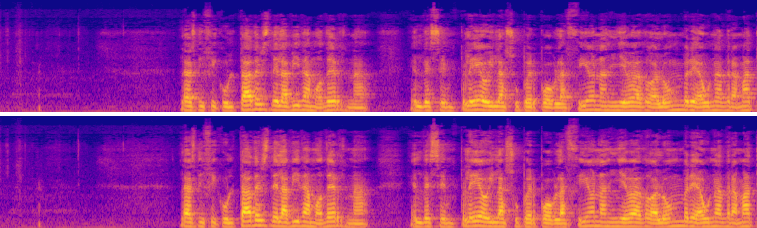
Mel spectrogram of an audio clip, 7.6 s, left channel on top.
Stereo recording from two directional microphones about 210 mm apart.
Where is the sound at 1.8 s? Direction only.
40° right (ahead or behind).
